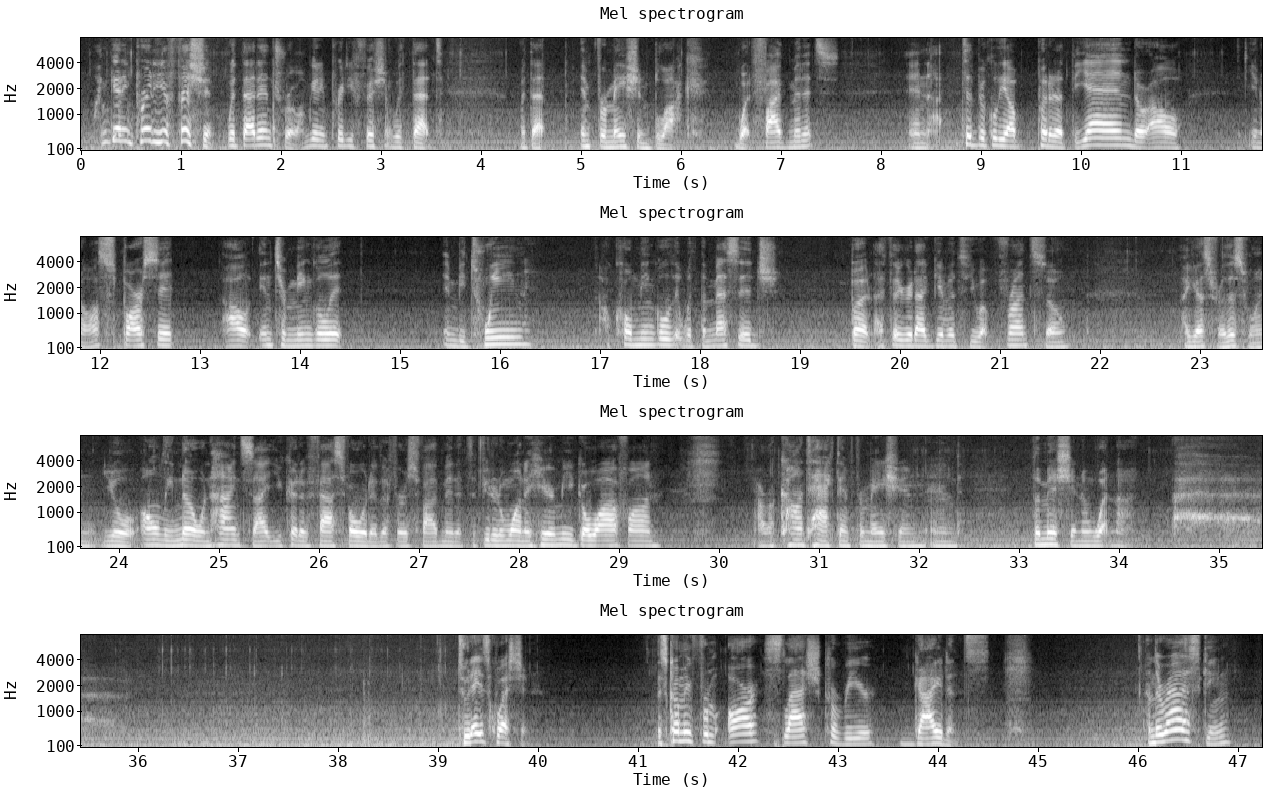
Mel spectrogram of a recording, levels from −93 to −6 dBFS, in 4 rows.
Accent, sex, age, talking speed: American, male, 20-39, 135 wpm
